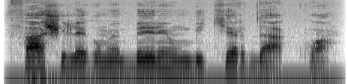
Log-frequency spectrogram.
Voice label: easy, it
